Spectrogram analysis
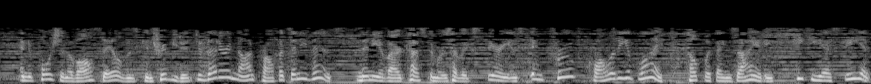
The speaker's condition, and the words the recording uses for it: No condition.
